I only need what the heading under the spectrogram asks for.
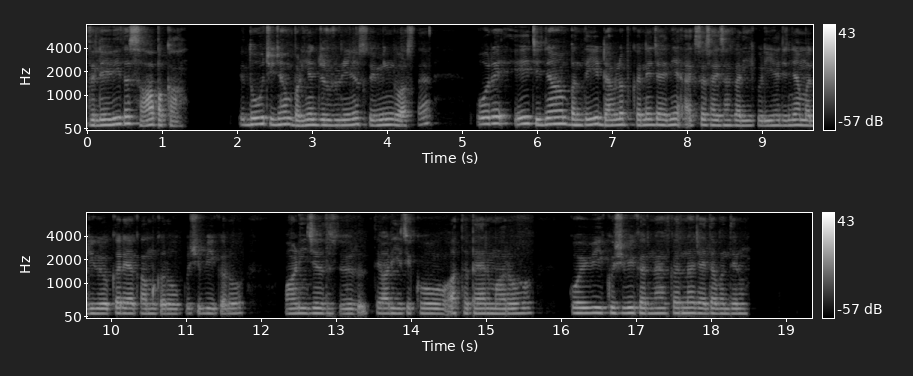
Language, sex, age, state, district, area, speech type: Dogri, male, 18-30, Jammu and Kashmir, Kathua, rural, spontaneous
